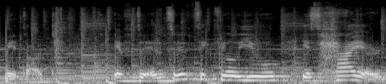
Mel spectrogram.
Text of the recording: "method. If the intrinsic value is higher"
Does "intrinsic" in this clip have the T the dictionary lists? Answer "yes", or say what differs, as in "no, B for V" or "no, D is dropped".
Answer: no, S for T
